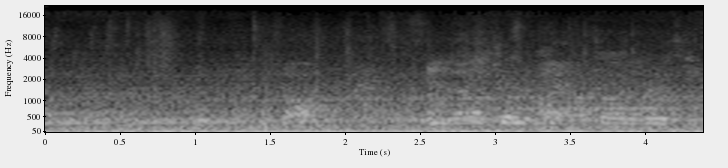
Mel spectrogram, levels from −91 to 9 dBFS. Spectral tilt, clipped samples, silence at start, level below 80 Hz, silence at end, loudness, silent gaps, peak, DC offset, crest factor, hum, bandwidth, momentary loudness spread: -7.5 dB/octave; under 0.1%; 0 s; -26 dBFS; 0 s; -27 LUFS; none; -8 dBFS; under 0.1%; 14 dB; none; 11 kHz; 6 LU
